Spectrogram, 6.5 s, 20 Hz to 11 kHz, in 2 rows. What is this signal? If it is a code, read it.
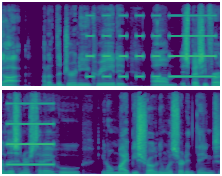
Beep code, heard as beeps from a small speaker, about 1320 Hz, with speech in English. 5 short, 2 long.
